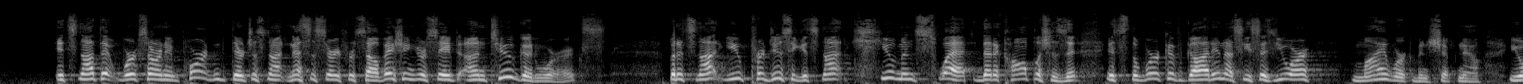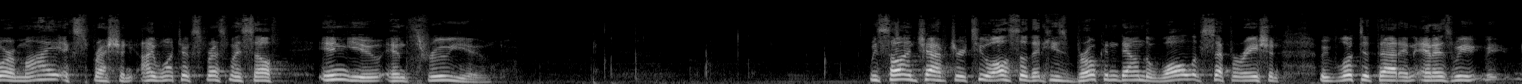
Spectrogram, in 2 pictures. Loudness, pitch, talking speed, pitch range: -20 LUFS, 205 Hz, 155 wpm, 180-230 Hz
